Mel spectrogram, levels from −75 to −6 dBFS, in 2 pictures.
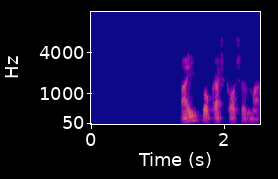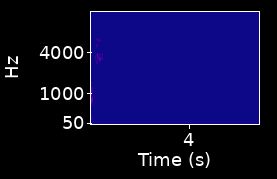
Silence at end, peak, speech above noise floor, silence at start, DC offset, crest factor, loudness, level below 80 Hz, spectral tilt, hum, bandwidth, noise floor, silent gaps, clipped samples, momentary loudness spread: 2.35 s; -22 dBFS; over 49 dB; 1.35 s; under 0.1%; 24 dB; -41 LUFS; -80 dBFS; -4 dB/octave; none; 7.2 kHz; under -90 dBFS; none; under 0.1%; 12 LU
